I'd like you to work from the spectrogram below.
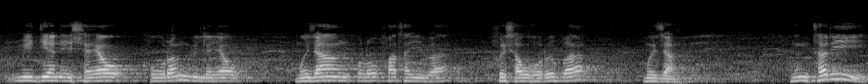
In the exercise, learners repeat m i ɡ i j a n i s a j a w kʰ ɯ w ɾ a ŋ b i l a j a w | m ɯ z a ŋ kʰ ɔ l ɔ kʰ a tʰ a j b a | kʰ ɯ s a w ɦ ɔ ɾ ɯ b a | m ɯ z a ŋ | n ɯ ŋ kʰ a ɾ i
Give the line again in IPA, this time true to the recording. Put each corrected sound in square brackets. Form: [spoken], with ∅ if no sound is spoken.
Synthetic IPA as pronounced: m i [d] i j a n i s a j a w kʰ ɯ w ɾ a ŋ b i l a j a w | m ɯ z a ŋ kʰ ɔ l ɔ [pʰ] a tʰ a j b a | [pʰ] ɯ s a w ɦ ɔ ɾ ɯ b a | m ɯ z a ŋ | n ɯ ŋ [tʰ] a ɾ i

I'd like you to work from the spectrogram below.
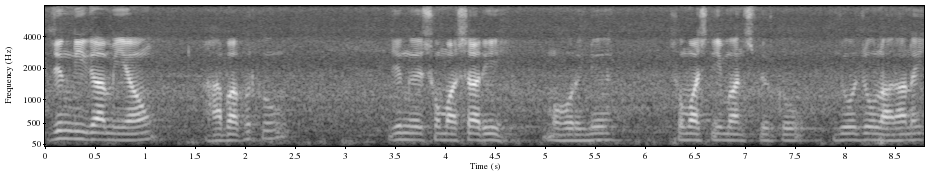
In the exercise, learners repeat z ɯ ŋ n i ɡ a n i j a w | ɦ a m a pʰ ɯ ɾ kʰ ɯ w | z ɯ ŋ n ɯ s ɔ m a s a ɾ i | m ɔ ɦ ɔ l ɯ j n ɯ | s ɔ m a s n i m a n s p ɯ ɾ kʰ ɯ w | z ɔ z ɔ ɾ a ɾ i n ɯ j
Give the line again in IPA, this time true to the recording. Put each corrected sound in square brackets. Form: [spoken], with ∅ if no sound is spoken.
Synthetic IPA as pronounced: z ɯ ŋ n i ɡ a [m] i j a w | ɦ a [b] a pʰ ɯ ɾ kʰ ɯ w | z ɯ ŋ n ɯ s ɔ m a s a ɾ i | m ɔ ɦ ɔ [ɾ] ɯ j n ɯ | s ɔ m a s n i m a n s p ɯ ɾ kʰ ɯ w | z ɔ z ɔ [l] a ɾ [a] n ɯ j

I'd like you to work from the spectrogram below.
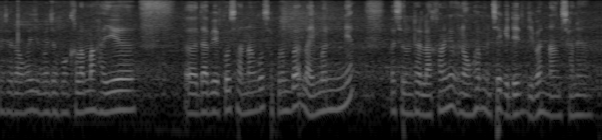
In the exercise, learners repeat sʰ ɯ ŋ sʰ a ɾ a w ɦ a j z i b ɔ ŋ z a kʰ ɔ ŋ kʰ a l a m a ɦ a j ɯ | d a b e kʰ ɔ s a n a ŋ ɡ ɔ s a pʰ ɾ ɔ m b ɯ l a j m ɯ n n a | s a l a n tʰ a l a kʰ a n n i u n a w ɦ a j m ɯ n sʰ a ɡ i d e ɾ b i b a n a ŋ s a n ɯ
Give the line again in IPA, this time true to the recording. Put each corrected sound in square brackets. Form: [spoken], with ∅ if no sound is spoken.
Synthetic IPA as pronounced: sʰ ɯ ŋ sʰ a ɾ a w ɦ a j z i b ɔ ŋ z a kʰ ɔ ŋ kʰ a l a m a ɦ a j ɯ | d a b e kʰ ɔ s a n a ŋ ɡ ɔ s a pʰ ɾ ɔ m b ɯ l a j m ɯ n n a | s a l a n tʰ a l a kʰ a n n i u n a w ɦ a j m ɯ n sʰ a ɡ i d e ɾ b i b a n a ŋ s a n ɯ

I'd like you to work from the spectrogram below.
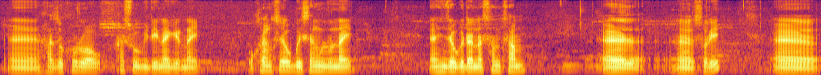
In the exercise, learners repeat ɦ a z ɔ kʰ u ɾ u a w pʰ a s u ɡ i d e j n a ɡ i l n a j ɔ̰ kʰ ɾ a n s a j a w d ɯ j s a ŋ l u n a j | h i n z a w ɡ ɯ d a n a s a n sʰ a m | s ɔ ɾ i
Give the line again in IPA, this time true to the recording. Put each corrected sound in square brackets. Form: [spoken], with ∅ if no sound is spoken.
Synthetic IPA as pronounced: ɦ a z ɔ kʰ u ɾ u a w [kʰ] a s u [b] i d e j n a ɡ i [ɾ] n a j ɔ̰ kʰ ɾ a [ŋ] s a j a w [b] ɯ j s a ŋ l u n a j | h i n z a w ɡ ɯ d a n a s a n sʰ a m | s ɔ ɾ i

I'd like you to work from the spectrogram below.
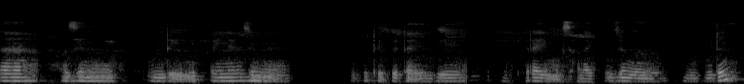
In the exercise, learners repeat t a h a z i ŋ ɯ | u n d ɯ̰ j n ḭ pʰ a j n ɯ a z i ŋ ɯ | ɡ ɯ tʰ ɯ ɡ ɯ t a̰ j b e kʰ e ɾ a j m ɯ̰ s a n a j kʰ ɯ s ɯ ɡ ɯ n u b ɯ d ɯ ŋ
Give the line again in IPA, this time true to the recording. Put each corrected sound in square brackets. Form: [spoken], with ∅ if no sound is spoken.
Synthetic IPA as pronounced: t a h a z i ŋ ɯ | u n d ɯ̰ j n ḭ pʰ a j n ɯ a z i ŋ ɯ | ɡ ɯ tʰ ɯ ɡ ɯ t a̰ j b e kʰ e ɾ a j m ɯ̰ s a n a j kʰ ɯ [z] ɯ [ŋ] ɯ n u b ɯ d ɯ ŋ

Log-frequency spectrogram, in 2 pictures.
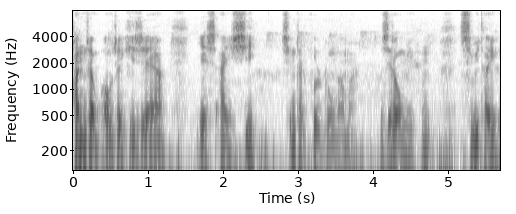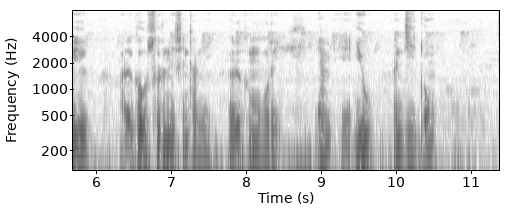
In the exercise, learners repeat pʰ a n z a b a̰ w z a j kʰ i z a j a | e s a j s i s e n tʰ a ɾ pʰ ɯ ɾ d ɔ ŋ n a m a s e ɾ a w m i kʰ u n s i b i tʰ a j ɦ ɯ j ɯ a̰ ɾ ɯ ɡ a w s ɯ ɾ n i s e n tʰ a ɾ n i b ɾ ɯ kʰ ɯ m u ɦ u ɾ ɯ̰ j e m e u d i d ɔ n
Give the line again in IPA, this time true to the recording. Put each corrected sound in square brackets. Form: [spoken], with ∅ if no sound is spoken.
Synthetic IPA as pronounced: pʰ a n z a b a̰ w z a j kʰ i z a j a | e s a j s i s e n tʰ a ɾ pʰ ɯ ɾ d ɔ ŋ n a m a [z] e ɾ a w m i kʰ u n s i b i tʰ a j ɦ ɯ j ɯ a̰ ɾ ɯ ɡ a w s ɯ ɾ n i s e n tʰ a ɾ n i [∅] ɾ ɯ kʰ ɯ m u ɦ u ɾ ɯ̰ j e m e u d i d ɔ [ŋ]

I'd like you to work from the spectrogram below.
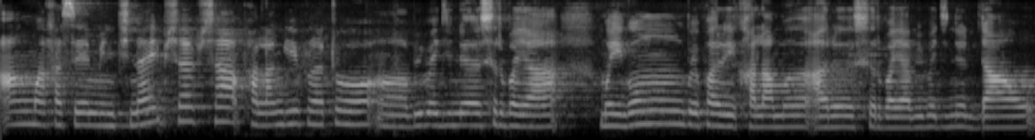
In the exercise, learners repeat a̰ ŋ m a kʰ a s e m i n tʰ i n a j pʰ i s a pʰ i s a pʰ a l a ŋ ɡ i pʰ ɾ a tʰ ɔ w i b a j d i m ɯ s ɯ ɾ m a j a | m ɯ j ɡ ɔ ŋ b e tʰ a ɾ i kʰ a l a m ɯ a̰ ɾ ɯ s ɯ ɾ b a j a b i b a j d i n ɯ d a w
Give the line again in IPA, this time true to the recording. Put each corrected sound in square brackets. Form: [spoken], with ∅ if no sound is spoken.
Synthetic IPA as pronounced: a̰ ŋ m a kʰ a s e m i n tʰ i n a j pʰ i s a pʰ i s a pʰ a l a ŋ ɡ i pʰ ɾ a tʰ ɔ [b] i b a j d i [n] ɯ s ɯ ɾ [b] a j a | m ɯ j ɡ ɔ ŋ b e [pʰ] a ɾ i kʰ a l a m ɯ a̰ ɾ ɯ s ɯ ɾ b a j a b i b a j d i n ɯ d a w

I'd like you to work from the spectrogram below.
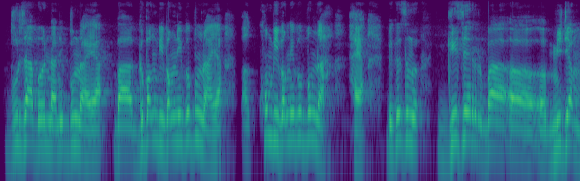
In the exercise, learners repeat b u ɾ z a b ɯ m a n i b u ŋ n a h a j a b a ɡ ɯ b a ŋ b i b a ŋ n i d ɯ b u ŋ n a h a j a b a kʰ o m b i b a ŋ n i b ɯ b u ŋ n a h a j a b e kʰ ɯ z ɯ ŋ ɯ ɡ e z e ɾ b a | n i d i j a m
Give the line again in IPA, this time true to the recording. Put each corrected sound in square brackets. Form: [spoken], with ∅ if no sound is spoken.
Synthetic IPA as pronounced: b u ɾ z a b ɯ [n] a n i b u ŋ n a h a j a b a ɡ ɯ b a ŋ b i b a ŋ n i [b] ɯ b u ŋ n a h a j a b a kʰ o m b i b a ŋ n i b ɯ b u ŋ n a h a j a b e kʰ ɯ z ɯ ŋ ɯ ɡ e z e ɾ b a | [m] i d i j a m

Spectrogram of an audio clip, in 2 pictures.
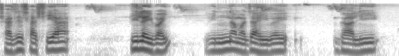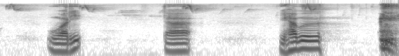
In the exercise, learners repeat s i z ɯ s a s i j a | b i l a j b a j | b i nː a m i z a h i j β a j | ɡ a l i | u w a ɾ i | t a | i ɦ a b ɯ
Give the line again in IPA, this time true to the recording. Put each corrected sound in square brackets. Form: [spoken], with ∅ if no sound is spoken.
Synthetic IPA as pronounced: s [a] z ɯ s a s i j a | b i l a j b a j | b i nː a m [a] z a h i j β a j | ɡ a l i | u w a ɾ i | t a | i ɦ a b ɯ

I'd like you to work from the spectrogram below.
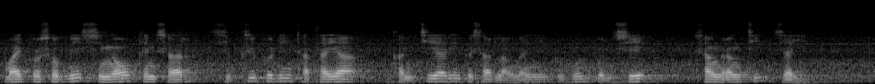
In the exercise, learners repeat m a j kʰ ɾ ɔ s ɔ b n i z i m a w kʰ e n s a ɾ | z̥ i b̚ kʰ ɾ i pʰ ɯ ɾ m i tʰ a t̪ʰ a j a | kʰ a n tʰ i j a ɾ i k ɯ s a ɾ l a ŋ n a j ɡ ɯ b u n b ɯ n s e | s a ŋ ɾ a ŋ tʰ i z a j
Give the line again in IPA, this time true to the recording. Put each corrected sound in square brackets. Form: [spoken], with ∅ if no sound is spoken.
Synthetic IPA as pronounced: m a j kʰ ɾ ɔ s ɔ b n i [s] i [ŋ] a w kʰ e n s a ɾ | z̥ i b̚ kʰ ɾ i pʰ ɯ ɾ [n] i tʰ a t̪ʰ a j a | kʰ a n tʰ i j a ɾ i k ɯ s a ɾ l a ŋ n a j ɡ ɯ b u n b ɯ n s e | s a ŋ ɾ a ŋ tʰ i z a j

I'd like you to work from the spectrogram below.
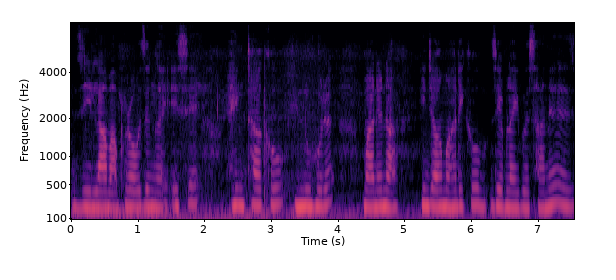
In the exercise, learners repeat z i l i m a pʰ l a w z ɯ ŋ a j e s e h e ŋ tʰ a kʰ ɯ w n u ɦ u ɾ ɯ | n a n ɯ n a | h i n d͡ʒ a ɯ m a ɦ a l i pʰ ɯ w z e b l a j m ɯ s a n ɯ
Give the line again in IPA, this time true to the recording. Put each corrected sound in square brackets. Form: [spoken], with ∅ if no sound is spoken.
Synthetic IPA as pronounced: z i l [a] m a pʰ [ɾ] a w z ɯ ŋ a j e s e h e ŋ tʰ a kʰ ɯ w n u ɦ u ɾ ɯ | [m] a n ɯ n a | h i n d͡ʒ a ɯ m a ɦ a [ɾ] i [kʰ] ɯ w z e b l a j [b] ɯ s a n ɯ

